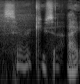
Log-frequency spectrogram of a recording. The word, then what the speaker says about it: Siracusa: Siracusa.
